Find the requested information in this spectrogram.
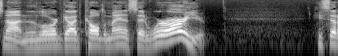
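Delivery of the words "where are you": loud, high call. Acted. God calls to the man in the garden, calling out. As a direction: call out as God searching for someone hiding.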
